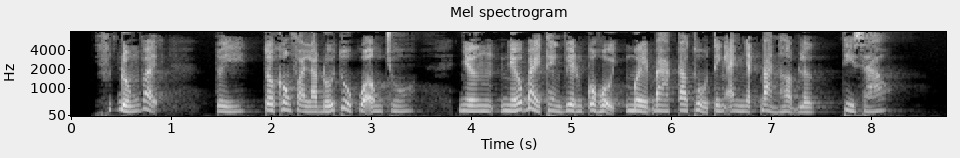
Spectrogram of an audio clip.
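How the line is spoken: Laughing loudly, then speaking. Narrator (Vietnamese): Yamashita Kakura cười to hai cái rồi nói

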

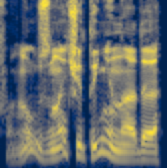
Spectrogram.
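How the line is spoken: Sighing grumble. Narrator (Russian): Копиевский вздохнул ... буркнув

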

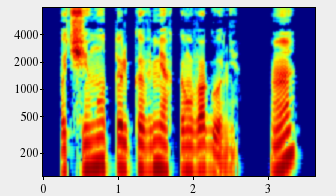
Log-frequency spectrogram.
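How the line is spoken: Whisper. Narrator (Russian): прошептал

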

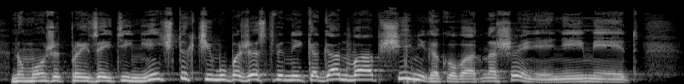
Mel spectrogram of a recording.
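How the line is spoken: Quiet, ingratiating priestly voice. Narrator (Russian): Все тем же негромким и вкрадчивым голосом проговорил первосвященник

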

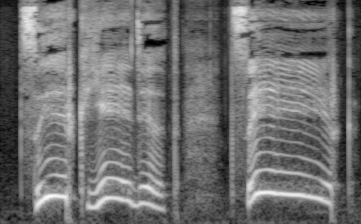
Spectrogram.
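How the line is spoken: Joyful shrill shout from outside. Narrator (Russian): радостно и пронзительно закричал снаружи Тони Пискля

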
